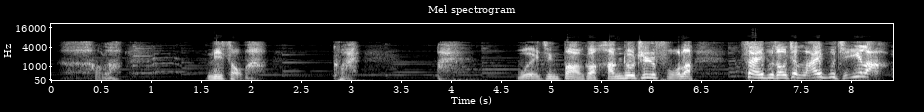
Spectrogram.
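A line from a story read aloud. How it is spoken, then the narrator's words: Choked with tears. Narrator (Chinese): 赛金金哽咽道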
